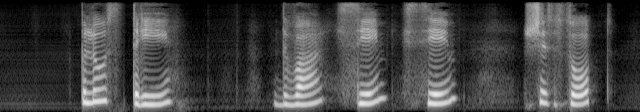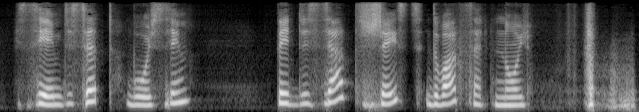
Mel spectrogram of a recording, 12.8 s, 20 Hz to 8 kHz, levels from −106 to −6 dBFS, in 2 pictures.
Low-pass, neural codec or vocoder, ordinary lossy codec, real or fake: 7.2 kHz; codec, 16 kHz in and 24 kHz out, 0.9 kbps, LongCat-Audio-Codec, four codebook decoder; MP3, 48 kbps; fake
